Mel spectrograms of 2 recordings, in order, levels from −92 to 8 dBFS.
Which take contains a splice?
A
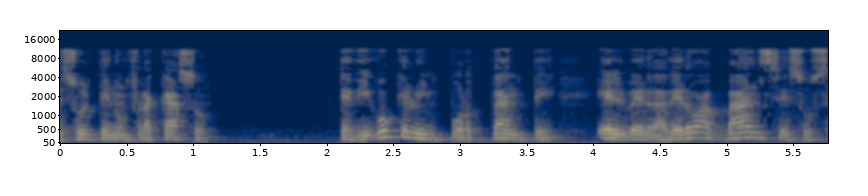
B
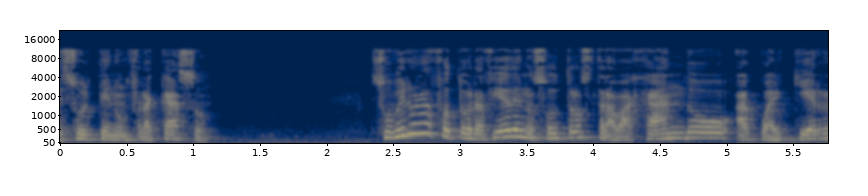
A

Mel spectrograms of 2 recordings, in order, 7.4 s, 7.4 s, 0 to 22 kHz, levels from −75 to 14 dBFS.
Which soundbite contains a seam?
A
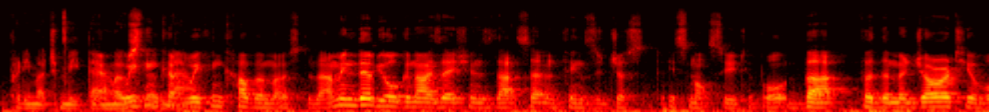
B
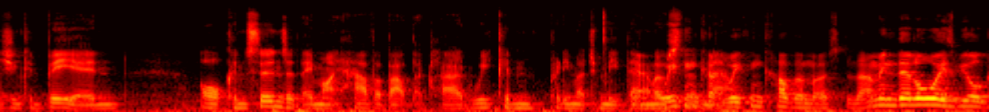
A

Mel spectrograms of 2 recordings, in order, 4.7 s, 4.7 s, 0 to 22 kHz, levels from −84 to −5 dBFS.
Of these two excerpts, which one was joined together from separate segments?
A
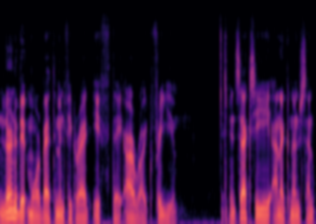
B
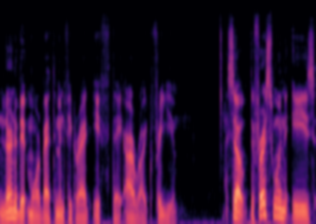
A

